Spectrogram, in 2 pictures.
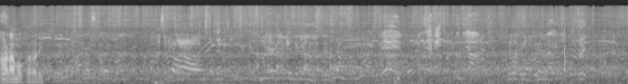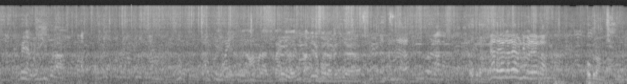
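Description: Men call out nearby, outdoors.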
